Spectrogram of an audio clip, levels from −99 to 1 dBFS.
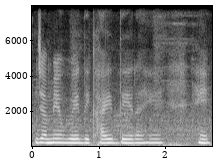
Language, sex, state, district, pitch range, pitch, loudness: Hindi, male, Madhya Pradesh, Dhar, 215-220 Hz, 220 Hz, -10 LUFS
